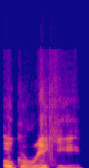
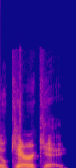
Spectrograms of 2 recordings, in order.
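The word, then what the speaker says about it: Okereke: kind of did but people are like yeah no we're gonna say bobby okariki did that for the colts but it's actually bobby o'carrake i don't know but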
